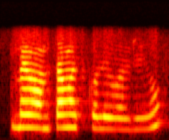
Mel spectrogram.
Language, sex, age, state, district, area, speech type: Hindi, female, 18-30, Madhya Pradesh, Chhindwara, urban, conversation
